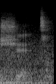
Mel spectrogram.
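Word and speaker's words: Schiit: And yes, you pronounce it shit.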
